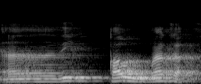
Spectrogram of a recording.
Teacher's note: انذر قومک، قاف پورا اور یہ واولین ہے، میم کاف جلدی پڑھیں گے۔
